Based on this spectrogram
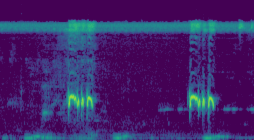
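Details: Local zebra dove in full ngayer song to trigger other doves to respond: two clusters of quick bubbling coos about two and a half seconds apart, with dull low bumps between them.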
